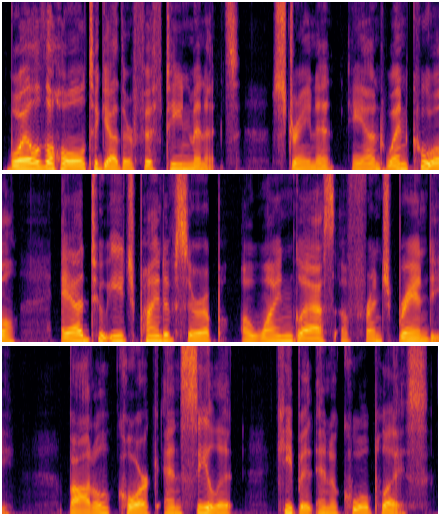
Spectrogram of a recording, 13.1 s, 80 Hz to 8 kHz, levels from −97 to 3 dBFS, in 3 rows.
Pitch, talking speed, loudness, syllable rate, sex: 175 Hz, 145 wpm, -20 LUFS, 4.1 syllables/s, female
